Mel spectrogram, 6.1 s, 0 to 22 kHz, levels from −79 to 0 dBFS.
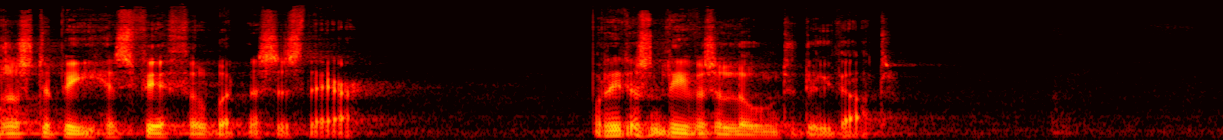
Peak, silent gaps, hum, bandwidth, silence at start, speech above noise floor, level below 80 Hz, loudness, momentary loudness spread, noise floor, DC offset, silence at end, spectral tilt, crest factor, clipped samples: -8 dBFS; none; none; 19.5 kHz; 0 s; 35 dB; -70 dBFS; -30 LUFS; 12 LU; -65 dBFS; under 0.1%; 1.65 s; -3 dB/octave; 24 dB; under 0.1%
